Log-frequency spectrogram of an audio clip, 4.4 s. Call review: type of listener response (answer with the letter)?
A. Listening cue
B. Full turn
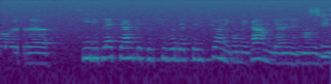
B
